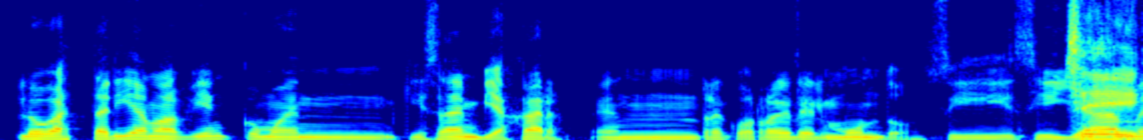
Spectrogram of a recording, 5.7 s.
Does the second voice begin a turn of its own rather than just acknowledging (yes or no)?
no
